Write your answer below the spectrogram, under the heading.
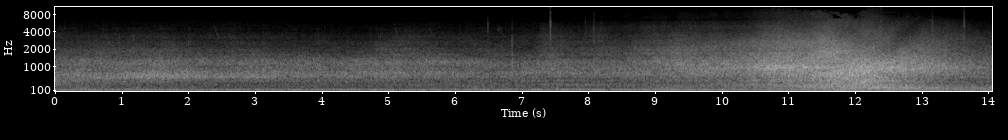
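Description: Tractor diesel engines and a potato harvester working, a steady running sound that swells louder for about three seconds near the end, then eases off.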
